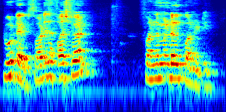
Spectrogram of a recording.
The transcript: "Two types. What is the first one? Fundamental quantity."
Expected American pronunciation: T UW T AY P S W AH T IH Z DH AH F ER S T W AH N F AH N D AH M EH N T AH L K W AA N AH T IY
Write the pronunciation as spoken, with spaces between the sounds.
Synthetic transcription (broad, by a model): T UW T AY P S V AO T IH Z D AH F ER S T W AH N F AH N D AH M EH N T AH L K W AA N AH T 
